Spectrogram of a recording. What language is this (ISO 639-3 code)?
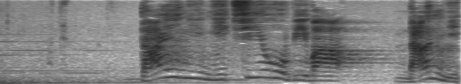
jpn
